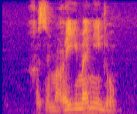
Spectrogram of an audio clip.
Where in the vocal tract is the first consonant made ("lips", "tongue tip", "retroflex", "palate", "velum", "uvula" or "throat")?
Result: uvula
